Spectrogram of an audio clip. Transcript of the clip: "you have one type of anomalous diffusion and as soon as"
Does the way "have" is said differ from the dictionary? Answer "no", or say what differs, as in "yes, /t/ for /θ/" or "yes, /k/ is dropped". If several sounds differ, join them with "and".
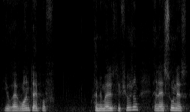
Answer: no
